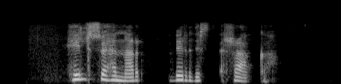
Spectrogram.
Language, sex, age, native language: Icelandic, female, 40-49, Icelandic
